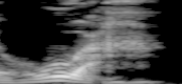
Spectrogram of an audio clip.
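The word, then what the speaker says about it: רוח: Nous te ouais mot ça en hébreu qui c'est ruach qui signifie souffle, vent et esprit. Mot original là, c'est resh, vav, chet, qui c'est ça que fait les prononcer ruach.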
